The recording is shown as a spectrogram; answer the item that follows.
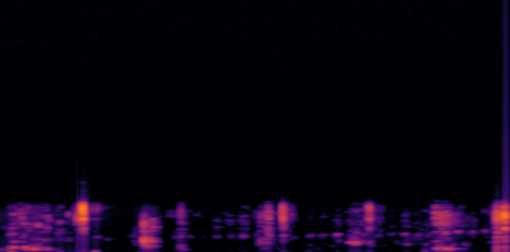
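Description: Faint, irregular clicks and light knocks, about a dozen over four seconds, with short silences between them and no steady rhythm.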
